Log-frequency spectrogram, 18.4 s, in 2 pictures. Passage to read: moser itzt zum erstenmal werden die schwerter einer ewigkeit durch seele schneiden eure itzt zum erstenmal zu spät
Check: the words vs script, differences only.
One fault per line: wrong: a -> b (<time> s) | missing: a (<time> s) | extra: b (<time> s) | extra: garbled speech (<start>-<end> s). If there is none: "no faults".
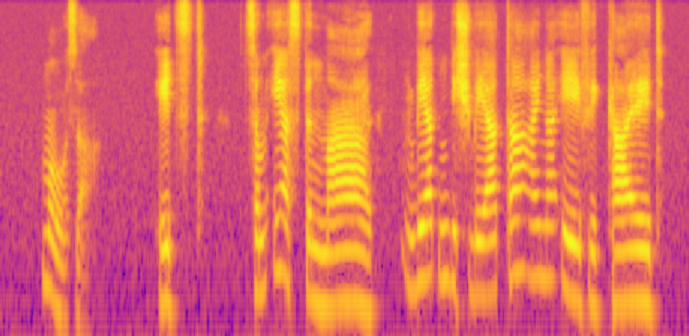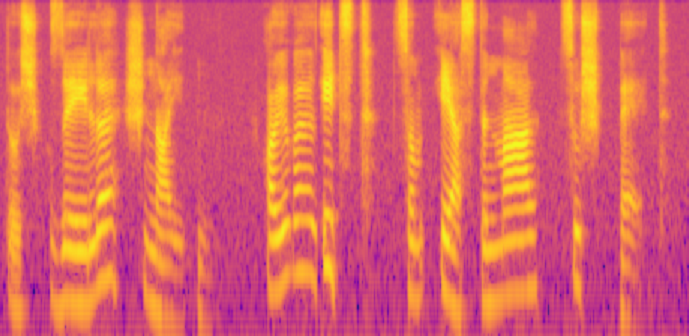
no faults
